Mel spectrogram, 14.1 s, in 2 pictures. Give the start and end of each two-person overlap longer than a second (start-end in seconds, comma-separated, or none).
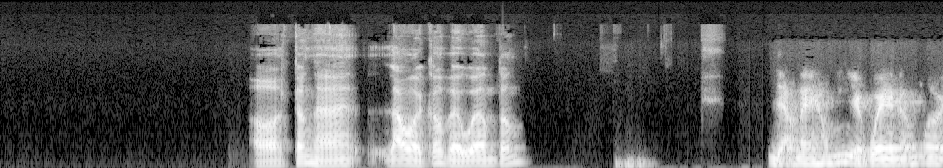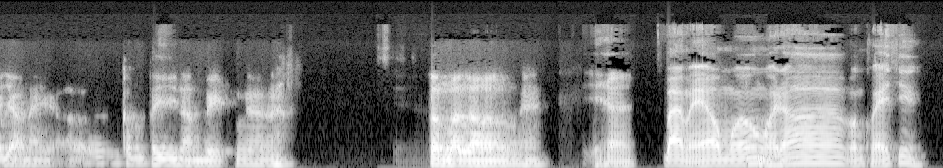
none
